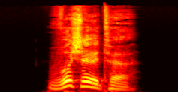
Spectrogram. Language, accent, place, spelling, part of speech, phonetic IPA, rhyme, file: German, Germany, Berlin, wuschelte, verb, [ˈvʊʃl̩tə], -ʊʃl̩tə, De-wuschelte.ogg
- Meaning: inflection of wuscheln: 1. first/third-person singular preterite 2. first/third-person singular subjunctive II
